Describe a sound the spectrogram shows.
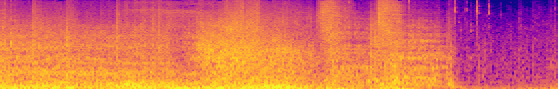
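Magic spells crackle and whoosh in a loud fight.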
